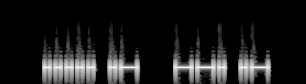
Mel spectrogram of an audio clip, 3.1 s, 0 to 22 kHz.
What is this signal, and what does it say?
Morse code, heard as a keyed tone, about 22 wpm, 700 Hz. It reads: 5A GA
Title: Field Day Exchanges Encore - 22wpm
